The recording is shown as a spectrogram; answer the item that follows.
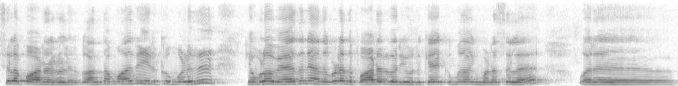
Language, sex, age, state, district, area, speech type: Tamil, female, 60+, Tamil Nadu, Namakkal, rural, spontaneous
